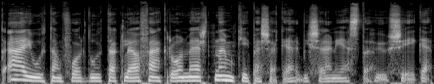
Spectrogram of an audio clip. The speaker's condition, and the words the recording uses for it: None; typical speech.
